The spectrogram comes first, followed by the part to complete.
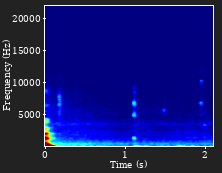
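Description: Near silence after the end of a spoken word, with one faint click about a second in and a fainter one shortly after, from working at a computer.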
